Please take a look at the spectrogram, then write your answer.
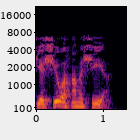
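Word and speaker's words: Yeshua HaMashiach (ישוע המשיח): So in the Hebrew, Jesus' name would be pronounced Yeshua HaMashiach. Okay, that's the Hebrew, and you'll probably hear me say that from time to time, but that's what it is.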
